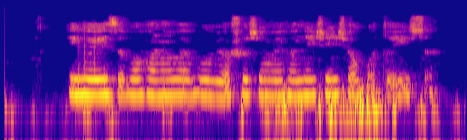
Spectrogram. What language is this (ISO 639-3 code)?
zho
